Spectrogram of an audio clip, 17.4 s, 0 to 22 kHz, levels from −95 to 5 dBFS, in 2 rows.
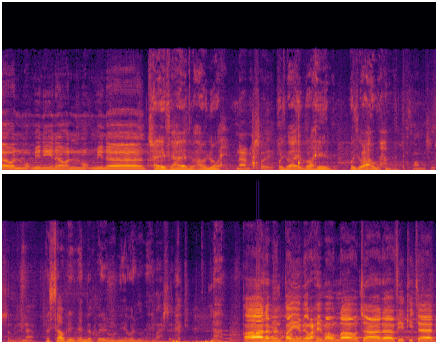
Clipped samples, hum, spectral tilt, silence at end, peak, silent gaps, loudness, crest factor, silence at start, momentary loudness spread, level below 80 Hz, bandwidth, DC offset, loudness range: under 0.1%; none; -4 dB/octave; 0 s; 0 dBFS; none; -21 LUFS; 22 dB; 0 s; 19 LU; -42 dBFS; 16 kHz; under 0.1%; 12 LU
